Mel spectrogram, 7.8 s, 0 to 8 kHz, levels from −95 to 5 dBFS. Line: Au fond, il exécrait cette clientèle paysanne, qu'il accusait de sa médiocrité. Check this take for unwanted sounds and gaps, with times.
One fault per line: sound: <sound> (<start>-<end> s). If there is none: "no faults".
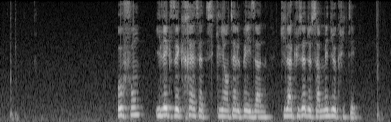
no faults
